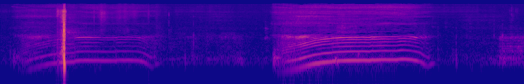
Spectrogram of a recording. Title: Do this snore sound like a chainsaw or a bear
